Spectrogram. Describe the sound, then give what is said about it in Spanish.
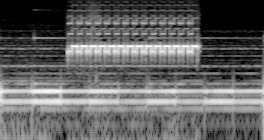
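An electronic telephone rings in a single trilling burst of about one second, made of rapid pulses. A steady low humming tone sounds underneath before and after it. “Al poco tiempo, una llamada a Julio cambió su vida.”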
